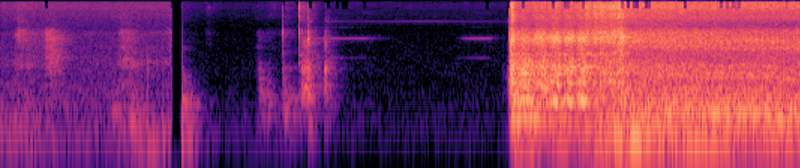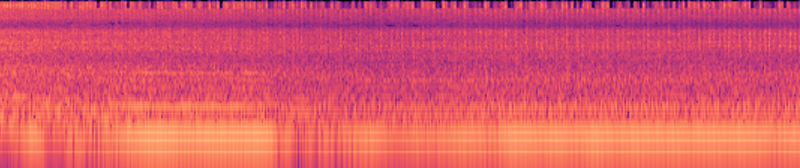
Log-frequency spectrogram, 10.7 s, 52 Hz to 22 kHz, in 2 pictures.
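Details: Daewoo Matiz fitted with a Chevrolet Spark 1.2-litre engine, shown at a workshop after the swap: a few quiet seconds, then it catches at once and settles into a smooth, even idle, with no vibration, knock or shaking.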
